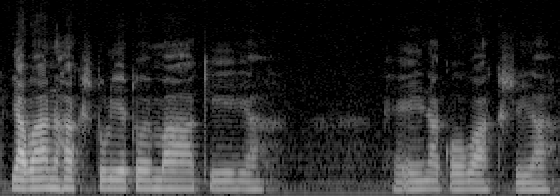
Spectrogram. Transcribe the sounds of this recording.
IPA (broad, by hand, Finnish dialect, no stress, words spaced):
jɑ ʋɑnhɑks tulie toi mɑːkiː jɑ heinæ koʋɑks jɑ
